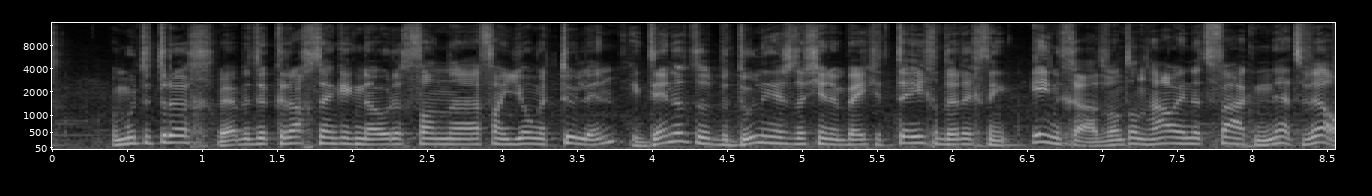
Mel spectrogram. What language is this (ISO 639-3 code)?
nld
